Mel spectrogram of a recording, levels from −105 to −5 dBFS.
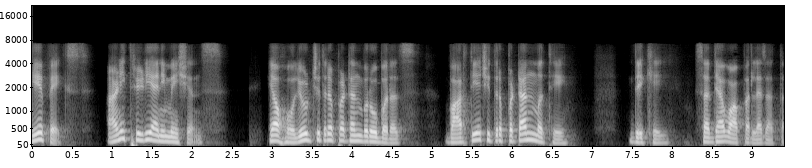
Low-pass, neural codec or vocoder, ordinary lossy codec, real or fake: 7.2 kHz; codec, 16 kHz, about 1 kbps, DyCAST, with the encoder's durations; MP3, 64 kbps; fake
